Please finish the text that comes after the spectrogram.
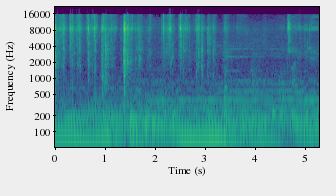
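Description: Tarot cards being shuffled, a steady papery riffle of repeated card flicks with a few sharper snaps, running continuously at moderate loudness, with a faint voice in the background.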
